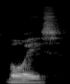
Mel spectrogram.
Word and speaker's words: buoys: in b-o-u-y-s nautical theme not buoys As Americans say what the hell is that about it's not buoys it's boys I did take a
